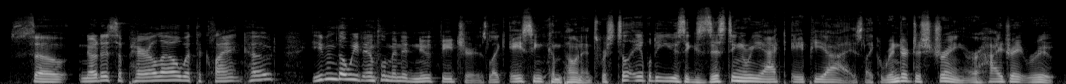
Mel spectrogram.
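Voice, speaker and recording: A man in his thirties reading a technical programming tutorial aloud in an expressive, slightly dramatic way. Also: mid-range voice. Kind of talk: read-aloud technical walkthrough with spoken asides.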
